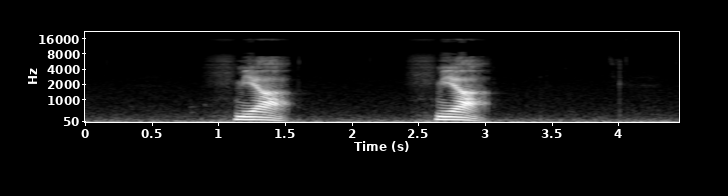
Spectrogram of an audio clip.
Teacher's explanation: This particular combination is a combination of aspiration with the middle Y sound. So its pronunciation is, we aspirate the consonant and follow that by a Y sound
